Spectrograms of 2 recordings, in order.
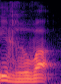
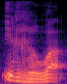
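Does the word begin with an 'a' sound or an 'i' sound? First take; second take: i; i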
